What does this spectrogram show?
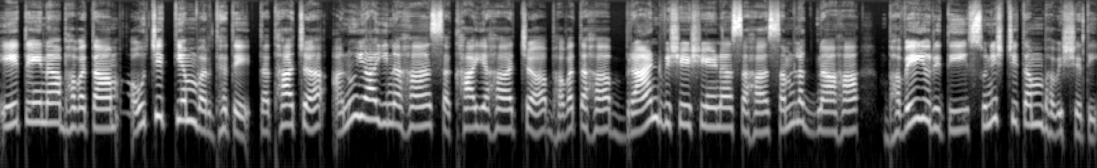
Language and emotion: Sanskrit, neutral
